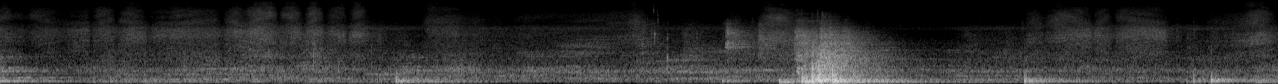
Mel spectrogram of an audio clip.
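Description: An eraser rubs writing off a classroom board during a chemistry lesson, with a dry scrubbing texture, a few thumps, and a louder burst of rubbing midway.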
